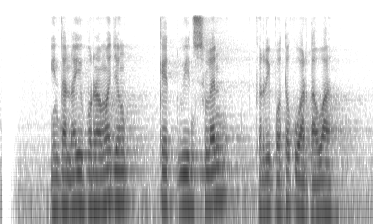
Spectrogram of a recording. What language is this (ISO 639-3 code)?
sun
